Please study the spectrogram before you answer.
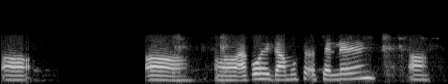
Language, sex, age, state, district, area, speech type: Assamese, female, 45-60, Assam, Dibrugarh, rural, conversation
